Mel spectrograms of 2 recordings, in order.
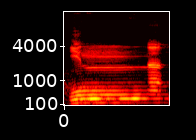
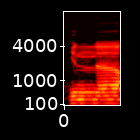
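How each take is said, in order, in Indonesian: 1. Dengung pada 'nn' panjang. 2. Dengung pada 'nn' pendek. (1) "Seharusnya dengungnya agak panjang. Empat harokat" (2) "Dengungnya hanya sedikit"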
